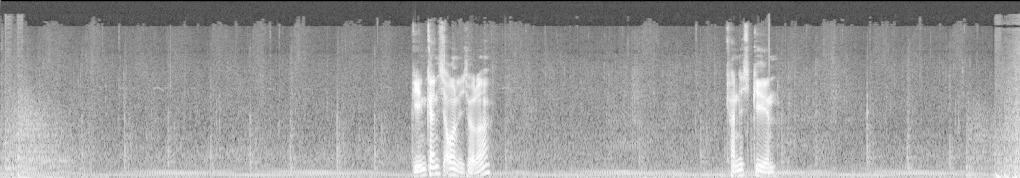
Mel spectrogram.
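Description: Footsteps walk slowly across a wooden floor.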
